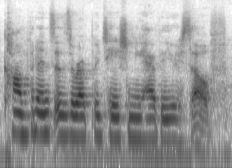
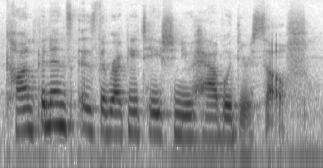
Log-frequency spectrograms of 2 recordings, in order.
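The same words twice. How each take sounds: First: It is said at a normal speed. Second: It is said slowly and deliberately.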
